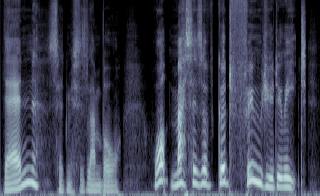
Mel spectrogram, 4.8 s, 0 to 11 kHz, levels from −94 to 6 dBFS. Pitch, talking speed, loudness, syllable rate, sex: 160 Hz, 150 wpm, -19 LUFS, 3.8 syllables/s, male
